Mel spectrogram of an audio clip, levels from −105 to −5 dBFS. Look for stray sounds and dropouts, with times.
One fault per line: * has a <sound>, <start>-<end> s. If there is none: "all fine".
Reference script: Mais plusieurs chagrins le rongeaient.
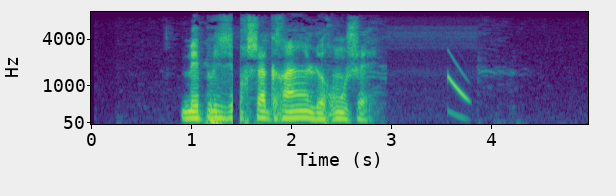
* has a dropout, 1.4-1.5 s
* has a chirp, 3.6-3.8 s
